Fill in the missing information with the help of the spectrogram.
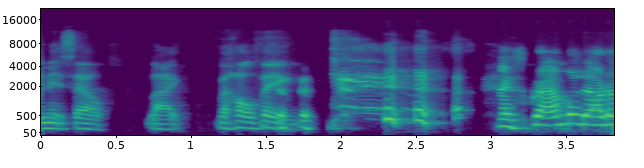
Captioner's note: laughs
